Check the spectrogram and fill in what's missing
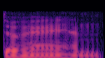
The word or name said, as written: Derain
